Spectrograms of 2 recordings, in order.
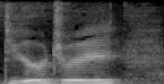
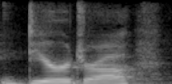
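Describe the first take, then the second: First: The name is said the British way. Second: The name is said the American way. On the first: "in the U K, I've heard it" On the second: "in the U S, it's usually"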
